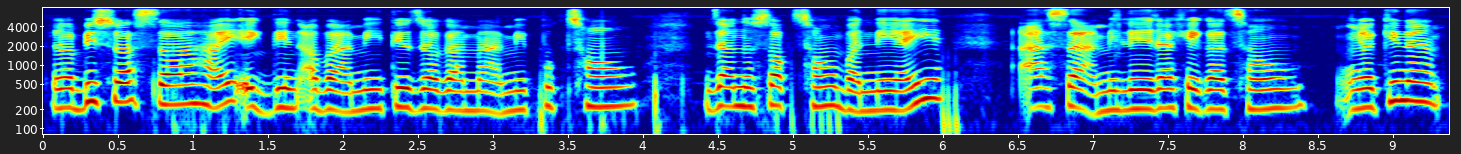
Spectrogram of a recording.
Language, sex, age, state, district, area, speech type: Nepali, female, 30-45, West Bengal, Kalimpong, rural, spontaneous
